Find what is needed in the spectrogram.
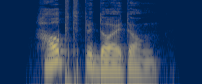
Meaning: core sense, basic meaning
- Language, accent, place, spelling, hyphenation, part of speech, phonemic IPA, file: German, Germany, Berlin, Hauptbedeutung, Haupt‧be‧deu‧tung, noun, /ˈhaʊ̯ptbəˌdɔɪ̯tʊŋ/, De-Hauptbedeutung.ogg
